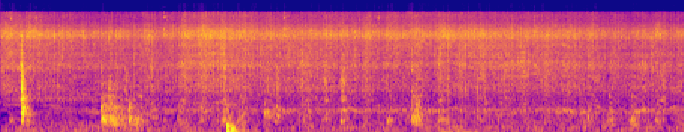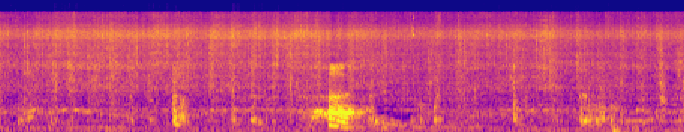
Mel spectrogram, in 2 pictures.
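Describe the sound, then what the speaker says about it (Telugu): A matar and potato kachori filling is stirred in a pan over a soft, steady sizzle, with occasional scrapes and light clinks of the spoon close by, and no one speaking. "మన మటరు ఇంకా పొటాటో మిశ్రమాన్ని మొత్తం కలిసేటట్టు కలుపుకొని"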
